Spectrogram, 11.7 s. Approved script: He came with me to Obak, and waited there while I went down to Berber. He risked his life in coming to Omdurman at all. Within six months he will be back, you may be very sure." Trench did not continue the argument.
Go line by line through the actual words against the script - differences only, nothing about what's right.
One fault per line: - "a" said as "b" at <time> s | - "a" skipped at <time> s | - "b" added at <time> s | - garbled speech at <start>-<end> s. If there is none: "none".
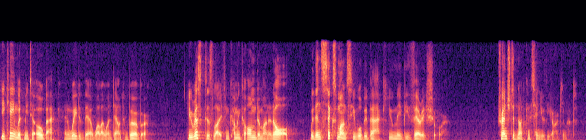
none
